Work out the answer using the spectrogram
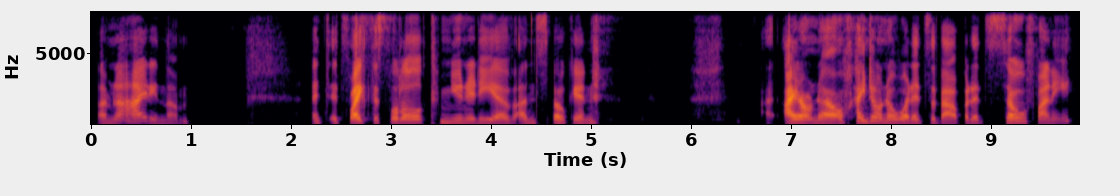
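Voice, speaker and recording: A woman's voice: mid-range voice, measured pace, no room sound, studio quality. A woman hosting a casual live stream, chatting enthusiastically and reading out viewer comments. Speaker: livestream host, yarn dyer. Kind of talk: casual livestream chat.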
